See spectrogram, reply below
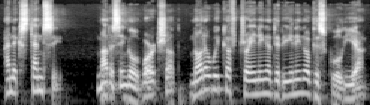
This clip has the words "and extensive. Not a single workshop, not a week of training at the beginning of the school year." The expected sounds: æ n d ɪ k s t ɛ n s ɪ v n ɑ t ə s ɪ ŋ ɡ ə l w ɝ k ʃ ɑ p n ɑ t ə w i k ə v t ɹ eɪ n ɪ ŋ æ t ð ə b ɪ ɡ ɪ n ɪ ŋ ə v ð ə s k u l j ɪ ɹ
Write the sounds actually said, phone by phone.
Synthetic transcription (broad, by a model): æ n ɪ k s t ɛ n s ɪ v n ɑ t ə s ɪ ŋ ɡ ə l w ɝ k ʃ ɑ p n ɑ t ə w i k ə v t ɹ eɪ n ɪ ŋ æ t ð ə b ɪ ɡ ɪ n ɪ ŋ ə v ð ə s k u l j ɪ ɹ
